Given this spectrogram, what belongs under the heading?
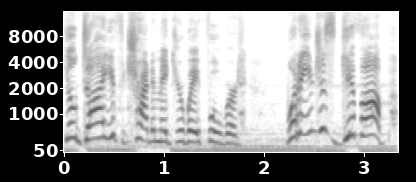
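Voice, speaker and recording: A young female guide with a high, animated voice. She is confident, brisk and encouraging, in polished anime-game style. Music plays clearly behind her. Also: exaggerated voice. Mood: firm, composed. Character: confident, bright young woman island guide, calm under danger.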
